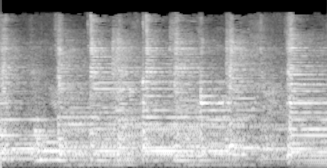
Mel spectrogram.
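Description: Live instrumental passage: acoustic guitar strummed in a steady rhythm under held chords from a button accordion (bayan), with no singing.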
